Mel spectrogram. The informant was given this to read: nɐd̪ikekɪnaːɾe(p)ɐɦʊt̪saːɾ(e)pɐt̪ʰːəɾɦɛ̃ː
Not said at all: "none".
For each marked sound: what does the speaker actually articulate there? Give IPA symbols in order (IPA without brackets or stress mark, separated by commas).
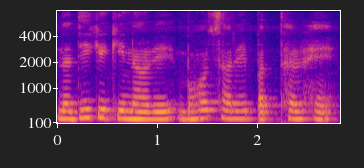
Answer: b, e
